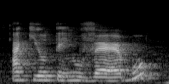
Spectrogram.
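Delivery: ordinary talk, nothing marked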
